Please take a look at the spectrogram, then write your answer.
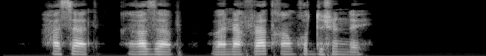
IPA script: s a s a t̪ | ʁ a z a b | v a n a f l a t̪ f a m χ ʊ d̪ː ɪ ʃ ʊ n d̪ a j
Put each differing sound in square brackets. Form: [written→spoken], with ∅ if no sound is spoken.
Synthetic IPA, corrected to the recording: [s→h] a s a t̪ | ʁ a z a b | v a n a f [l→ɾ] a t̪ [f→h] a m χ ʊ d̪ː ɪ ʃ ʊ n d̪ a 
